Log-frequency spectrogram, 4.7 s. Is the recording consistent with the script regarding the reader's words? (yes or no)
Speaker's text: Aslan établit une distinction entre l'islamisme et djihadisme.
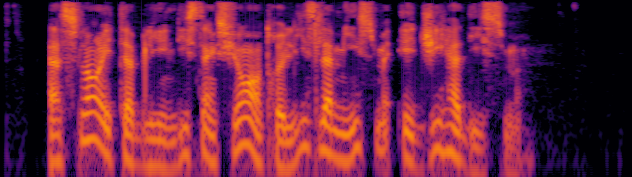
yes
